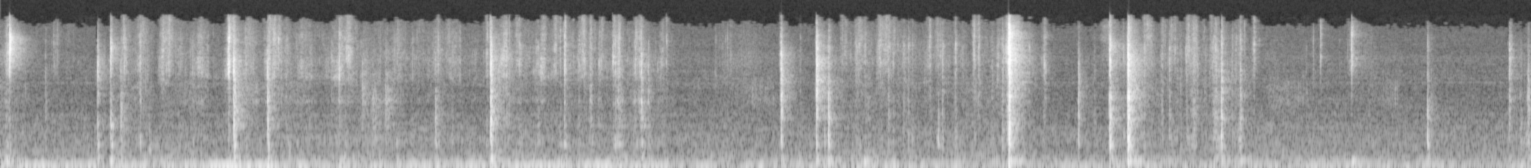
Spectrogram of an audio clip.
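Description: Irregular small clicks and taps of a precision screwdriver and tiny screws on an opened MacBook Pro's metal chassis as screws are taken out, the sharpest a little past the middle, over a faint low hum.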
